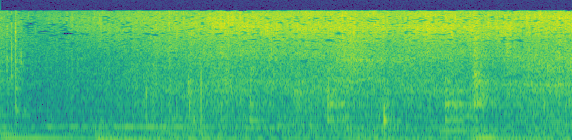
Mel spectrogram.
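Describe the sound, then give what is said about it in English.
Chopped onions, about a cup dropped into a hot frying pan, sizzle with a steady, dense crackling hiss that runs the whole way through at an even level, with a low hum underneath. “once the onions hit the pan, I like to add a healthy pinch of kosher salt right at this point. So we put about a cup of these onions in.”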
